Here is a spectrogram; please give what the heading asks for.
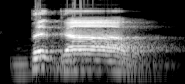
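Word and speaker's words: ܒܓܘ: അന്ത്യാക്ഷരം വാവ്. അതിന്റെ തൊട്ടുമുമ്പുള്ള അക്ഷരം ഗോമാൽ. അന്ത്യാക്ഷരത്തിന് സ്വരമില്ല. അപ്പോൾ തൊട്ടുമുമ്പിലെ അക്ഷരത്തിന്റെ സ്വരം ദീർഘമായി ഉച്ചരിക്കണം. ആദ്യ അക്ഷരം ബേത്ത്. ബേത്തിന് സ്വരമില്ല. അപ്പോൾ അത് ബ. രണ്ടാമത്തേത് അന്ത്യാക്ഷരത്തിന് സ്വരമില്ലാത്തത് കൊണ്ട് തൊട്ടുമുമ്പുള്ള അക്ഷരത്തിന്റെ സ്വരം ദീർഘമായി ബഗാവ്.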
